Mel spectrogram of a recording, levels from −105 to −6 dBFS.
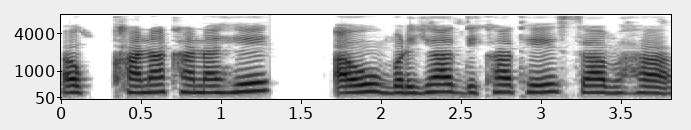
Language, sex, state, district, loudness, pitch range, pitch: Chhattisgarhi, female, Chhattisgarh, Sarguja, -15 LUFS, 230-260 Hz, 240 Hz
